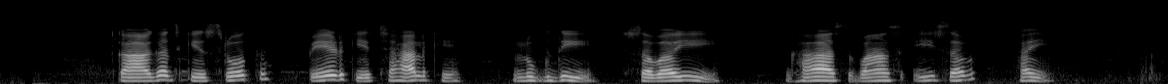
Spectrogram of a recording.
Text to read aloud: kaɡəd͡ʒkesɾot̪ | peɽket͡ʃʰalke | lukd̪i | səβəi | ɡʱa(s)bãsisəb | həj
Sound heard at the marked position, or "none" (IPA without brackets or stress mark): s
